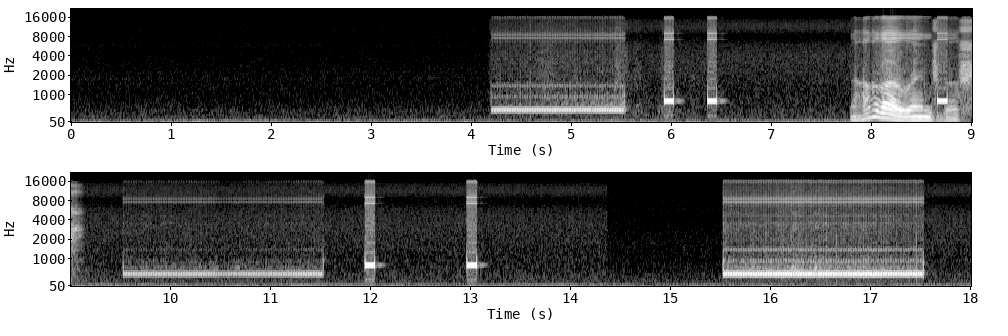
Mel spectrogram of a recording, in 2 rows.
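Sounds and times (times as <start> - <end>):
telephone ringback tone: 4.2 - 6.6, 9.6 - 12.1, 15.6 - 17.6
telephone keypad beeps: 6.0 - 6.6, 13.0 - 13.2
speech: 7.9 - 9.2.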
